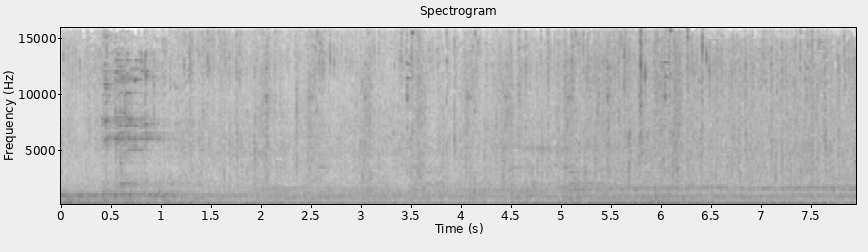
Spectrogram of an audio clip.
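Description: Footsteps scuff on a stone floor.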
